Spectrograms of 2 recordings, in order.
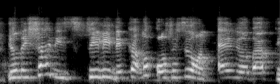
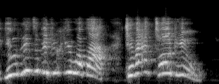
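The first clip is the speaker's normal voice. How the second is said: much higher, fast scolding command; harsh scolding; 9 semitones higher, faster than usual. Shown as a demonstration. Frustrated parent scolding child about water, harsh. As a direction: snap at the child impatiently. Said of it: "And somebody, eh".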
